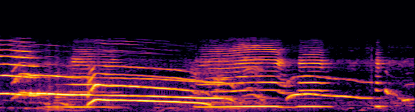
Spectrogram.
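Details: Fifteen-week-old Boxer puppy howling along while its owner plays the clarinet: sustained clarinet tones mixed with a wavering, sliding high howl that rises and falls over several seconds.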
